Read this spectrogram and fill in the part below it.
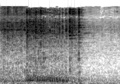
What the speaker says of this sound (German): Kann ich den Motor abstellen?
